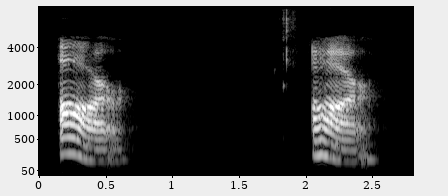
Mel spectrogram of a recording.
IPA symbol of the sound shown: ər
